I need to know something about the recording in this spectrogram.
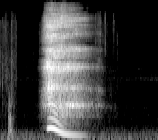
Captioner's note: deep sigh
